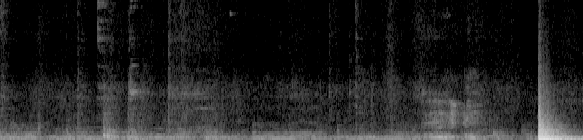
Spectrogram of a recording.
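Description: Several drumsticks beat on a large drum.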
